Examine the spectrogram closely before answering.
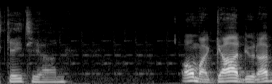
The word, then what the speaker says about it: Gateon: Because I have it in my mind the way I would pronounce it. I want to hear what you think. Well, it's an evolution, so it's Gateon.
